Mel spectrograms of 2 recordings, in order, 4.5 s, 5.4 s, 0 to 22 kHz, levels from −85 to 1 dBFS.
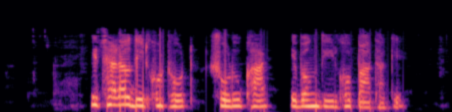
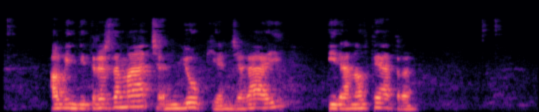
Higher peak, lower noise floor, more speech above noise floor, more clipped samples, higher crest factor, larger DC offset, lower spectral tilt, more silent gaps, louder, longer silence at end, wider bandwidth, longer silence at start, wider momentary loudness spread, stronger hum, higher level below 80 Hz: about the same, -2 dBFS vs -2 dBFS; second, -52 dBFS vs -60 dBFS; about the same, 37 dB vs 40 dB; neither; about the same, 16 dB vs 20 dB; neither; about the same, -6 dB/octave vs -6.5 dB/octave; neither; first, -16 LUFS vs -20 LUFS; second, 0.5 s vs 1.25 s; second, 7.6 kHz vs 11.5 kHz; first, 0.9 s vs 0.5 s; about the same, 11 LU vs 11 LU; neither; first, -50 dBFS vs -64 dBFS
